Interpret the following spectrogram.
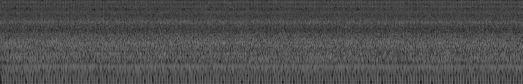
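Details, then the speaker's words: Mower that started then died, after draining bad fuel and refilling with fresh gas, running without air filter: steady, even drone at constant speed, no hunting, stumbling or misses; runs normally. "And then so I just pulled the tank off again, dumped all the fuel out, blew it out, and put good gas in there, and now it runs fine."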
